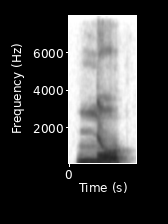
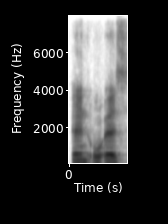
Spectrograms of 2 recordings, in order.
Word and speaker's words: nos: And then in the plural, nos, vos, leur. So as I told NOS, you don't say nos, you say no.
